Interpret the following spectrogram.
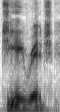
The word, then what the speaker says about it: garage: Don't paint it canary yellow. And definitely don't call it a gayway h. Clip it. Ga ridge. Match it to carriage.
